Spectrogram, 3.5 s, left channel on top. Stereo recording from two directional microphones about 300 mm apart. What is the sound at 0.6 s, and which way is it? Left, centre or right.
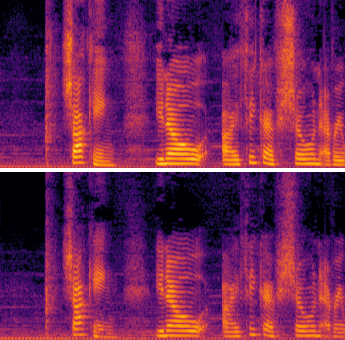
Speech, centre.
